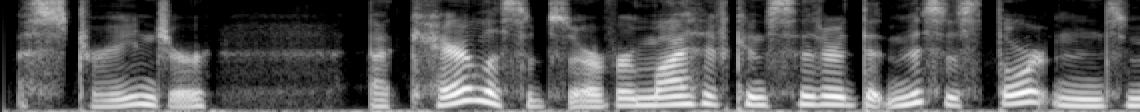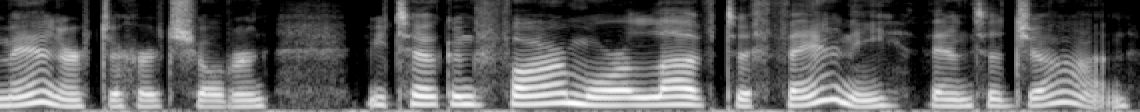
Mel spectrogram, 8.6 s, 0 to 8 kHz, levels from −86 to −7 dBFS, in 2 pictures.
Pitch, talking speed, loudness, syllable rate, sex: 205 Hz, 170 wpm, -16 LUFS, 5.3 syllables/s, female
